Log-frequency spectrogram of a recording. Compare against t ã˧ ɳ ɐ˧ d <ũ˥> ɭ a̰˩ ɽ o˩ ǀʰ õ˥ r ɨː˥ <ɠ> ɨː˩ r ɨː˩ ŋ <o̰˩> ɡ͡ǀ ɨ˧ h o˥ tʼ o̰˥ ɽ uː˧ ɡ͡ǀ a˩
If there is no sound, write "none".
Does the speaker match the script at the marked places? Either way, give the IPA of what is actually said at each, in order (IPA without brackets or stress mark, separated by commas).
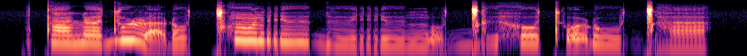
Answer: u˥, ɠ, o̰˩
